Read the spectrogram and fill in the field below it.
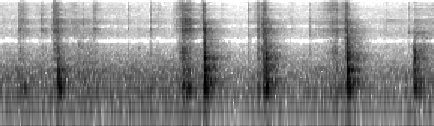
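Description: A knife chops through an onion on a cutting board in a series of sharp, separate thuds, about six cuts at irregular spacing, close and clear with no talking.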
